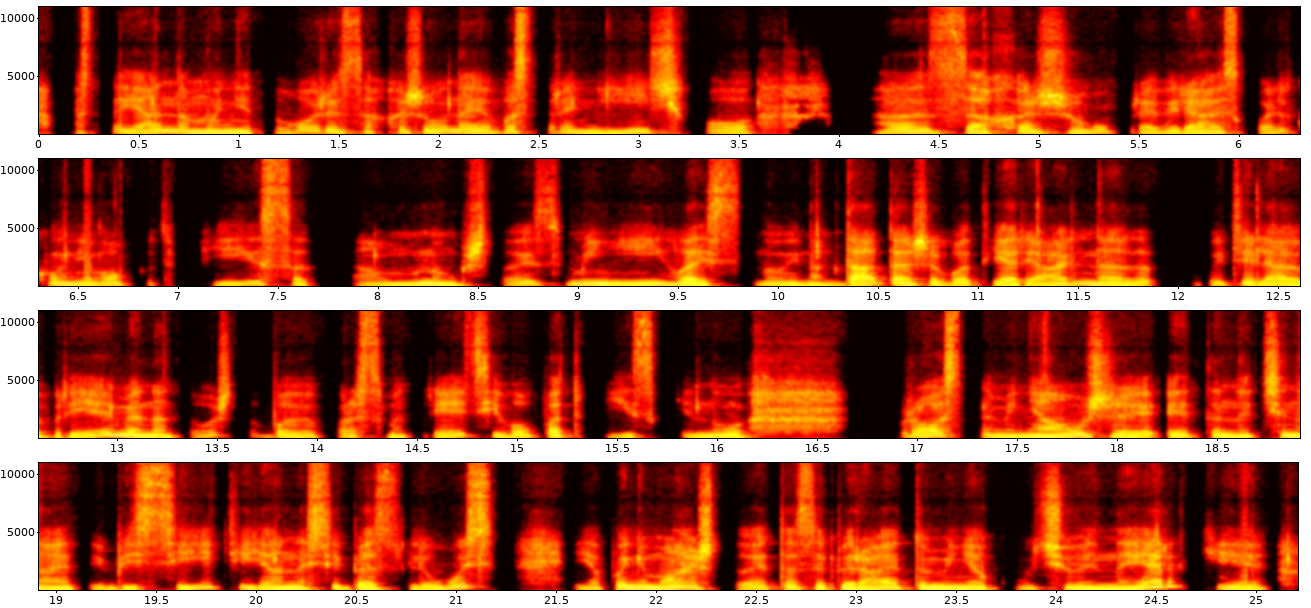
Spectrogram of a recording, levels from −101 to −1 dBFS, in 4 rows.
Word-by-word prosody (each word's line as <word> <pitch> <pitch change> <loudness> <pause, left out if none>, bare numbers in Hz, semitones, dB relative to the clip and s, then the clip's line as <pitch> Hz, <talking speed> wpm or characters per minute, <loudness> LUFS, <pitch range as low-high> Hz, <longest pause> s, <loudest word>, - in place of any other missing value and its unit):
постоянно 215 +2 -1
мониторю, 205 +2 +1
захожу 205 +1 -2
на 235 - +2
его 210 +2 -1
страничку, 210 -2 -2 0.6
а, 220 0 +1
захожу, 210 +1 0
проверяю, 195 -1 -1
сколько 205 +2 -7
у 210 - +3
него 205 0 +1
подписок, 205 0 -6 0.2
там 190 0 -3
ну 195 -3 +4
что 200 +5 -2
изменилось. 200 -3 +2
Ну, 200 -2 -2
иногда 180 +3 +1
даже 205 -3 +3
вот 195 +1 -2
я 190 -1 +2
реально 190 0 +1 0.3
выделяю 195 -2 -1
время 200 +6 +3
на 195 -1 +2
то, 210 +6 -9
чтобы 200 -5 -4
просмотреть 195 +2 -5
его 195 -1 0
подписки. 195 -3 -6
Ну, 190 0 +1 0.8
просто 225 +1 0
меня 190 0 +3
уже 200 -4 +2
это 200 +1 -2
начинает 185 0 +2
и 190 - -9
бесить, 190 +7 -2
и - - +1
я 195 -1 +2
на 190 0 +4
себя 195 0 +1
злюсь. 195 - -1 0.4
Я 210 0 -4
понимаю, 210 +2 +5
что 210 -2 -1
это 205 +1 -2
забирает 200 +1 +1
у 195 - +4
меня 195 0 +4
кучу 210 0 -1
энергии, 190 - +2
200 Hz, 125 wpm, -24 LUFS, 190-215 Hz, 0.8 s, понимаю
